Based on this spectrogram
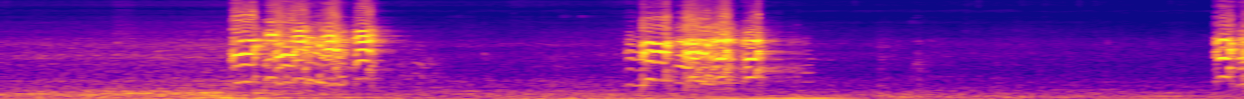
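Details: Baby parrot squawking twice, raspy pulsed bursts about two seconds apart, then the start of a third, over low background noise and music.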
